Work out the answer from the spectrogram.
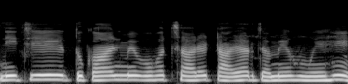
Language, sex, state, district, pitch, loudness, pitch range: Hindi, female, Bihar, Katihar, 200 Hz, -13 LUFS, 190-210 Hz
